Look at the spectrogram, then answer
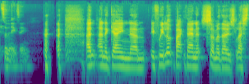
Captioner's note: laughing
